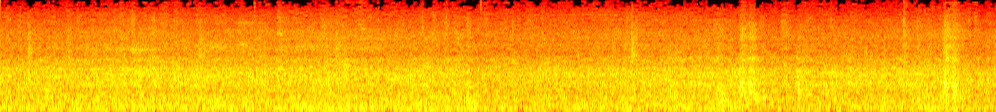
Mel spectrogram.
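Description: Kintetsu electric train running on the Kyoto Line, heard from inside the front car behind the driver's cab: a steady rumble of wheels on rail. A few short clacks from the track come in the second half.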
